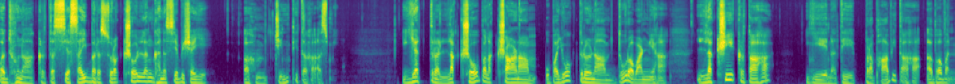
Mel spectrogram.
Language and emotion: Sanskrit, fearful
